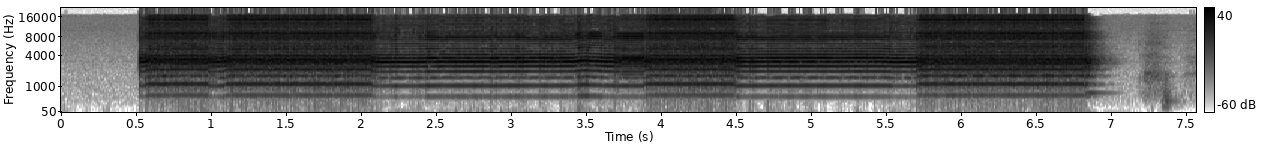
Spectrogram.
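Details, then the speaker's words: Vintage GE Home Sentry 8202-001 120VAC hardwired smoke detector tested with cover off: loud shrill alarm tone breaks off unevenly and shifts pitch instead of a steady pattern; seems not to like testing without the cover. "I guess it doesn't like it when you test it without the cover."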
